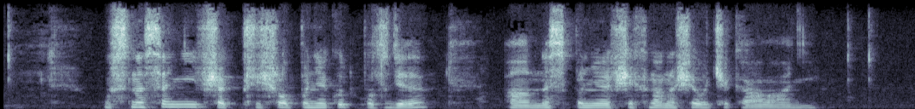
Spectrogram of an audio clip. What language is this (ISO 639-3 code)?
ces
